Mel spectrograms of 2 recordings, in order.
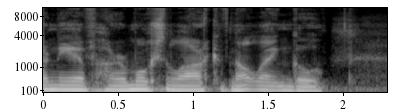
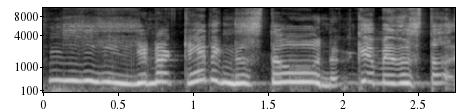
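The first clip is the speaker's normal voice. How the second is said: very high, slow giggly taunt; giggling Rose; 3 dB louder, slower than usual. Retold or imitated. Mocking Rose taunting the man over the stone, high and giggly. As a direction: tease it out slowly like a giggling child. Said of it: "her giggling".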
